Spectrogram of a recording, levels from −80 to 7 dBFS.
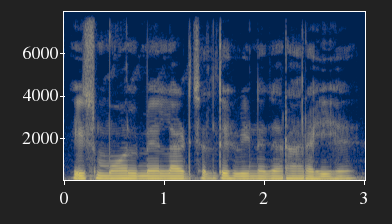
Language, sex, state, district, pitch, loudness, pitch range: Hindi, male, Jharkhand, Ranchi, 115 Hz, -14 LUFS, 115-120 Hz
